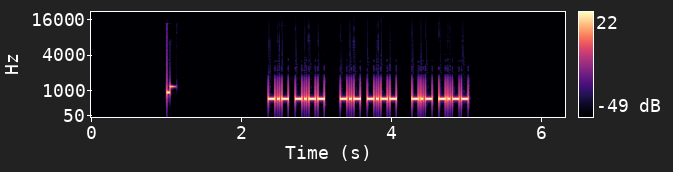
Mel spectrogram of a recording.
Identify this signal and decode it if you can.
Morse code, heard as a keyed tone, about 40 wpm, 700 Hz. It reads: KY KY KY
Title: Multi-letter Phonemes Repeated 3x 40wpm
